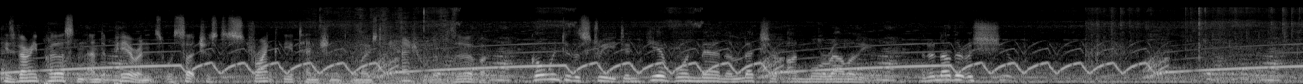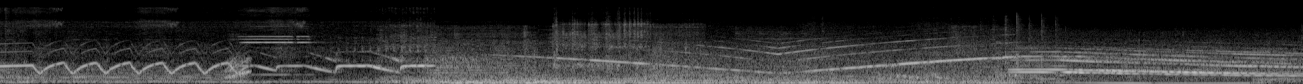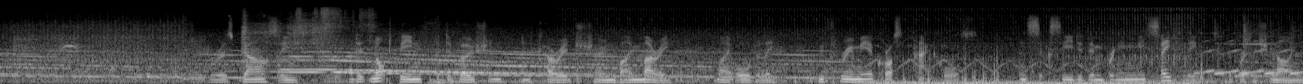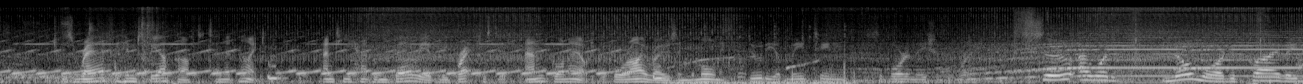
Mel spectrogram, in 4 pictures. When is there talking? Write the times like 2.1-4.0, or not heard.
0.0-10.2, 27.9-52.0.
